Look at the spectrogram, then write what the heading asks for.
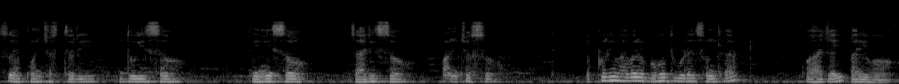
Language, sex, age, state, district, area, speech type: Odia, male, 18-30, Odisha, Subarnapur, urban, spontaneous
